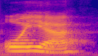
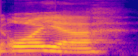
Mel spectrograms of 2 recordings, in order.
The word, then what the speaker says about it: olla: Holly grows her celery around an olla. An olla, O-L-L-A, pronounced like O-Y-A, is a clay water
